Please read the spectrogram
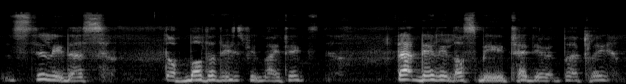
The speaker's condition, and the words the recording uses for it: ALS (motor neuron disease). He requires an apparatus to breathe, which you'll hear in the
